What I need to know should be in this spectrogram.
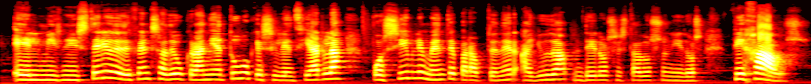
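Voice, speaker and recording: A woman's voice: mid-range voice, a bit bright. A woman hosting a channel, giving opinionated, sarcastic political commentary in a conversational way, sometimes reading aloud. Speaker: video channel host and commentator. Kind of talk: political commentary to viewers, part read aloud.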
